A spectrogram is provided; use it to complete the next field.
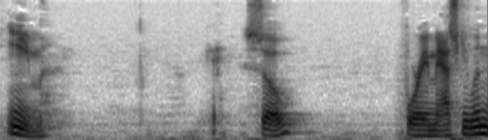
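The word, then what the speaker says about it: ים: Pronounced im.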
